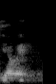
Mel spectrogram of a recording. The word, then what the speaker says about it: Yahvé: Pero lo que sí nos debe quedar claro es que la palabra Jehová es una falsa pronunciación del nombre de Dios. Lo correcto es Yahvé.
